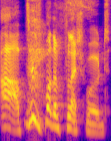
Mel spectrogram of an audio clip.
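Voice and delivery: put-on villain accent. Voicing a villain hit by an arrow: Torbjorn-like accent. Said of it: "I can't fucking with this guy's accent".

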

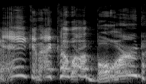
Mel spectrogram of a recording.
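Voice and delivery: tiny, squeaky, very high little voice. Game master voices Bucky, heard from below the edge; Bucky's small voice. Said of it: "You hear a small voice go".

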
